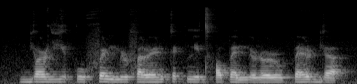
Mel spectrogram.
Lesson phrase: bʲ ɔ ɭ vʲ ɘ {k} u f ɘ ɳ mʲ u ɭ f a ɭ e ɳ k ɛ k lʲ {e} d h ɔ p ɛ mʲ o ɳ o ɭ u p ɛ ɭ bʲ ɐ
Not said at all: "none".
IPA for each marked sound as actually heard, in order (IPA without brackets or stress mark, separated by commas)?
k, e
